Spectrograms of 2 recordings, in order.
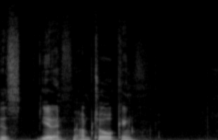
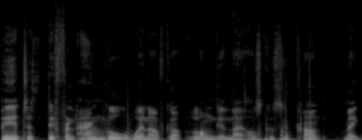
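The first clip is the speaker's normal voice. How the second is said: ordinary talk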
